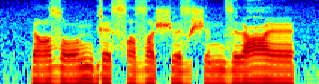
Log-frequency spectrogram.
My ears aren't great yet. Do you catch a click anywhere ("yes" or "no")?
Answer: no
